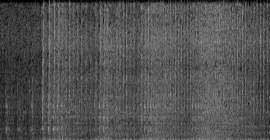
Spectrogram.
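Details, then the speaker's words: Hero Splendor motorcycle after a full genuine timing-chain kit replacement, started: it settles into a smooth, even idle with a steady beat and no internal knocking or chain rattle, with only the exhaust note standing out; normal idle, engine noise gone. "तो अब bike को करते हैं start और आपको तो यह देख लीजिए इसकी आवाज है भाई की इतनी स्मूथ आवाज ए रही है जैसे की बाइक स्टार्ट नहीं है"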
